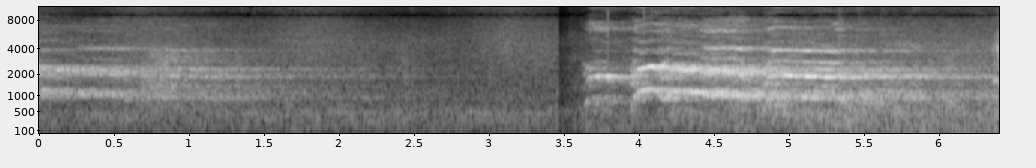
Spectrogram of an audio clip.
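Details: Rooster crowing at Batu Caves, Kuala Lumpur, Malaysia, kept in a small green cage with many others around; after a quieter stretch a loud harmonic crow bursts in and holds, its rising then sustained notes drowning out the voices.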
